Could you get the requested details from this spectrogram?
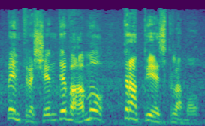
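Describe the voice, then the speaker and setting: A man narrating a children's book in a lively, theatrical way. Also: high voice, moderate pace, slight background noise. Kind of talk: expressive audiobook narration.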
